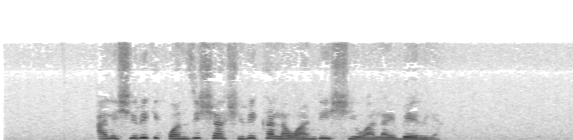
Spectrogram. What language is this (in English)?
Swahili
